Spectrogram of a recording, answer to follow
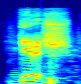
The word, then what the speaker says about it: Guedes: Can I just correct the pronunciation? I don't want to be anal, but No one cares. No one cares. No. I what's the pronoun? What's the correct pronoun? it's Gedge. Gettish. Yes.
